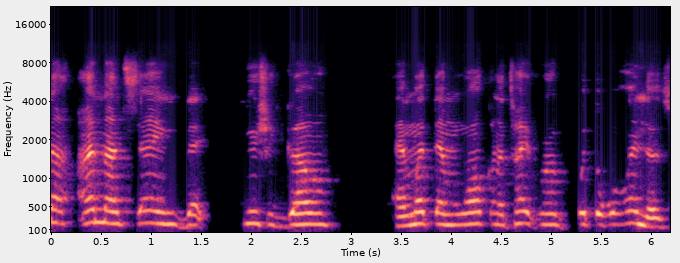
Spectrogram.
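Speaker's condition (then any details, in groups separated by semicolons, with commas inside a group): Quadriplegic cerebral palsy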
